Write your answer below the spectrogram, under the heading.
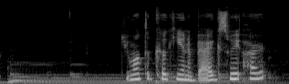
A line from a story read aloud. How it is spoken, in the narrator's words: the baker's wife asked kindly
